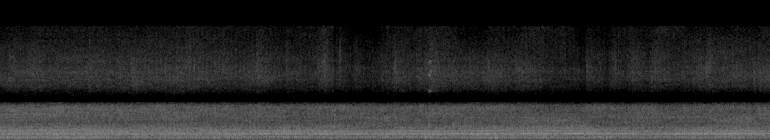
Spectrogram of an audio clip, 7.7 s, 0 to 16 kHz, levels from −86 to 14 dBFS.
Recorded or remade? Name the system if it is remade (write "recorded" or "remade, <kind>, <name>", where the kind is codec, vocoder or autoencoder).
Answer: remade, vocoder, BigVGAN v2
